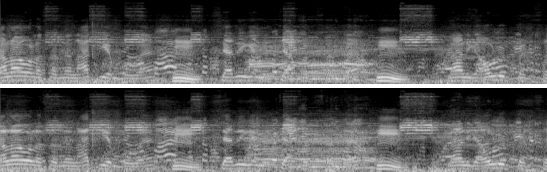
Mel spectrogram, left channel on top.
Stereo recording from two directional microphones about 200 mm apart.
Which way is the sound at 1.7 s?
20° left (ahead or behind).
